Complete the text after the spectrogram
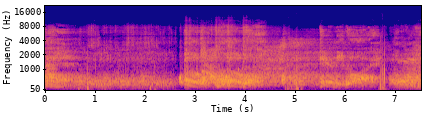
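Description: Sword blows clang and thud in a fight.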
